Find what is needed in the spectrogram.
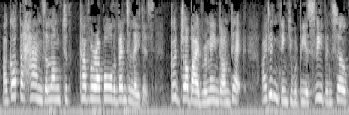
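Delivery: loud, high report over the wind. A narrator's reading. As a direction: call it out as if quarrelling. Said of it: "converse with raised voices as people quarrel".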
